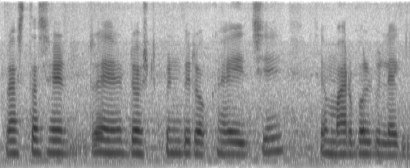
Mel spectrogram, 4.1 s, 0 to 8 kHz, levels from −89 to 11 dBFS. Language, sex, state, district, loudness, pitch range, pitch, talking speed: Odia, female, Odisha, Malkangiri, -17 LUFS, 170-185 Hz, 180 Hz, 145 wpm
